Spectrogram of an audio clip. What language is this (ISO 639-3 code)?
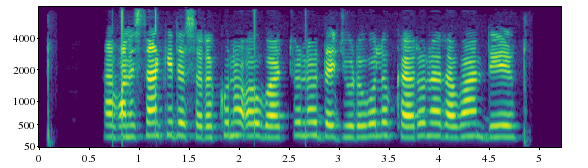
pus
